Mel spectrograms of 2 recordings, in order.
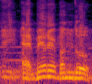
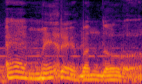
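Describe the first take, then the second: First: It is said in a plain, flat tone. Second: It is said in a warm, tender tone. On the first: The speaker calls it wrong. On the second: The speaker calls it right.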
